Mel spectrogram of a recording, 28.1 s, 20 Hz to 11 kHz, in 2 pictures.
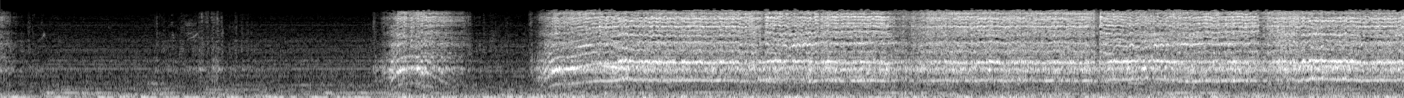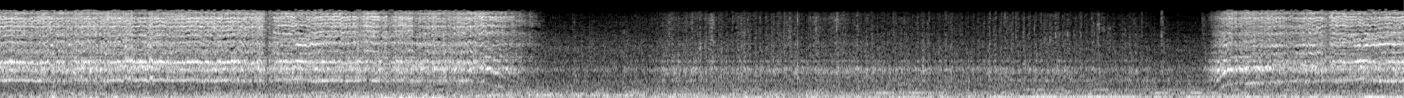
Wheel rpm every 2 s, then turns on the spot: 0, 10, 40, 150, 160, 160, 160, 170, 160, 90, 10, 20, 30, 120.
20-26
